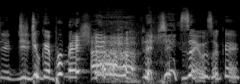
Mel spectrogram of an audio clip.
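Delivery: pitched very high. Retelling how mom reacted when told the news: imitating my mom. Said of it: "She's like".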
